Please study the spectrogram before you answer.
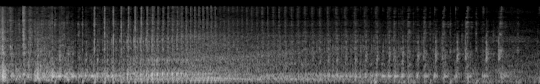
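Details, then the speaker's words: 1980s Snapper mower, Briggs & Stratton 3.5 hp, first start after long storage with old fuel, choke on: fires, chugs unevenly for a few seconds and stalls; confirmed a runner once the dirty carburetor is cleaned. "well that was a good start nope cration but we have confirmed that this is a runner once I get the carb cleaned out"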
